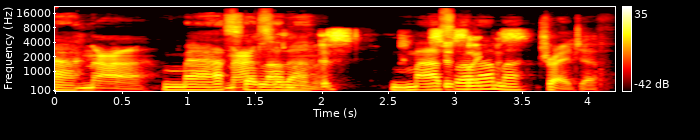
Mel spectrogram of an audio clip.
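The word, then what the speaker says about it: مع السلامة: Ma salama.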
